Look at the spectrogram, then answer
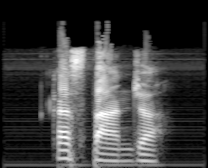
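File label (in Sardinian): "Castàngia", Sardinian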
